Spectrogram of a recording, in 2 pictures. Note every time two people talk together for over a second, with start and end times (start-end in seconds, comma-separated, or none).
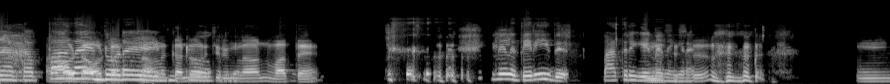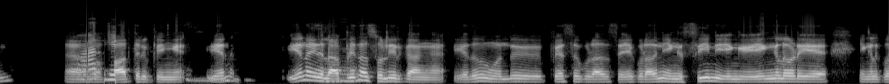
0.6-2.4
